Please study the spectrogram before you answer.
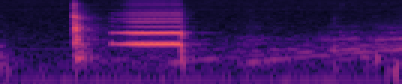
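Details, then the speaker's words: Data East DECO Cassette System board after replacing a bad chip: a sharp click, then a short harsh buzzing tone cutting into near silence instead of booting; no reset signal, sound RAM suspected. "Hear that? It's not working, and it's making an awful noise."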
